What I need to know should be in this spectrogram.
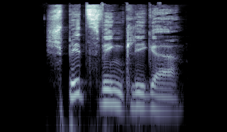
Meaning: inflection of spitzwinklig: 1. strong/mixed nominative masculine singular 2. strong genitive/dative feminine singular 3. strong genitive plural
- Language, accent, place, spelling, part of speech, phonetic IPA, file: German, Germany, Berlin, spitzwinkliger, adjective, [ˈʃpɪt͡sˌvɪŋklɪɡɐ], De-spitzwinkliger.ogg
